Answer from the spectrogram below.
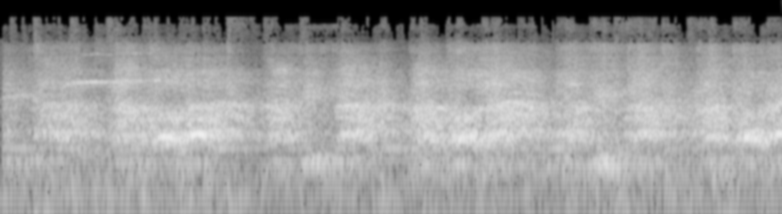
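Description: A hostile crowd in Rentería, Gipuzkoa, in the Basque Country, shouts insults and threats at the arriving Ciudadanos election campaign caravan, a dense, continuous roar of many raised voices swelling and easing in loud waves, with no single speaker standing out.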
